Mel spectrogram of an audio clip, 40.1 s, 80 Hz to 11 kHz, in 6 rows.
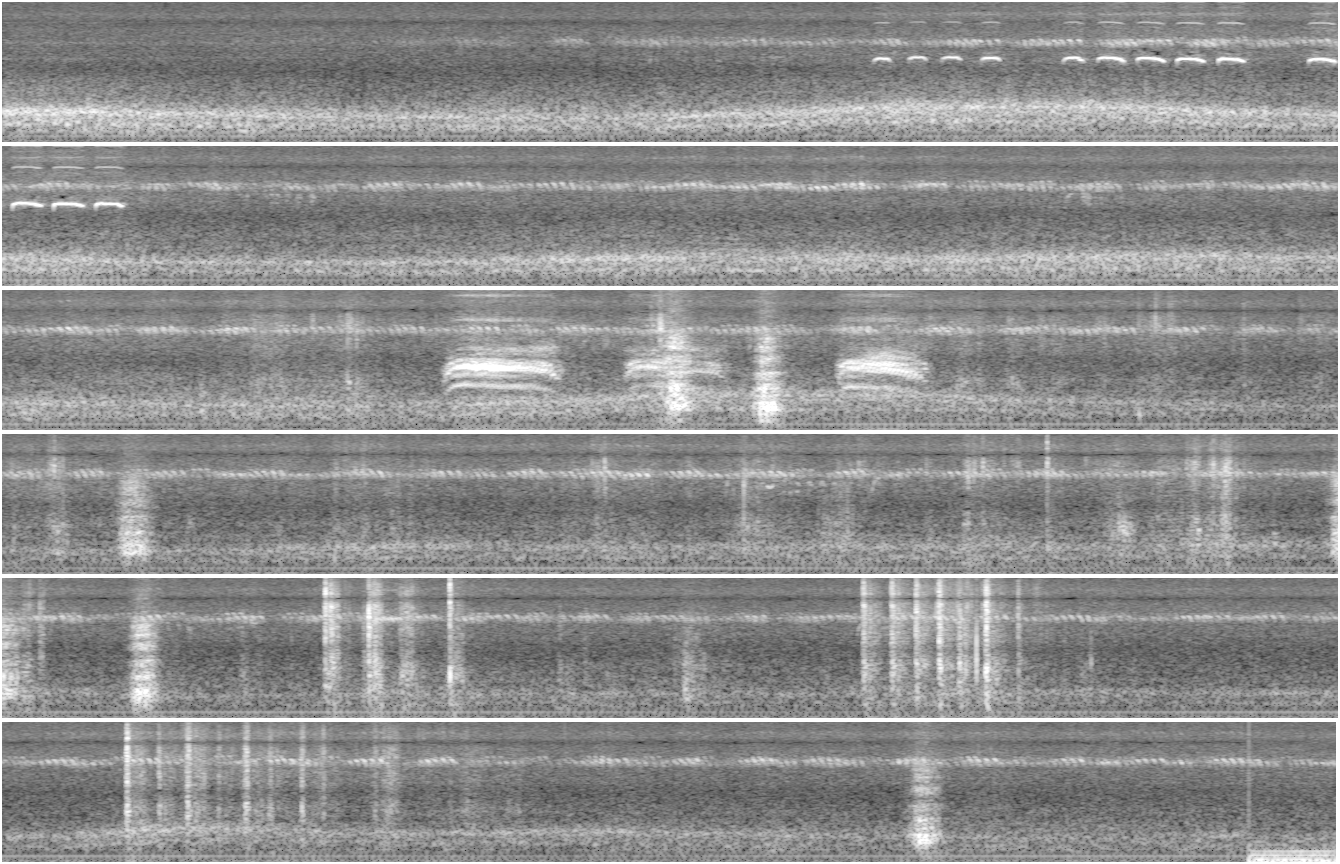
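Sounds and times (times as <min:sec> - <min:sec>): small high chirps: 0:04.3 - 0:07.4
animal calls: 0:15.6 - 0:18.0
steady high whine: 0:39.6 - 0:40.0.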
